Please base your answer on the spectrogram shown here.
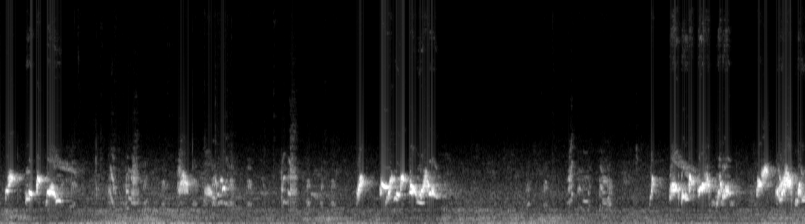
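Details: Red-whiskered bulbul in singing competition: bursts of quick, chattering warbled notes separated by pauses, with three main phrases spaced across eight seconds over faint background rumble.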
